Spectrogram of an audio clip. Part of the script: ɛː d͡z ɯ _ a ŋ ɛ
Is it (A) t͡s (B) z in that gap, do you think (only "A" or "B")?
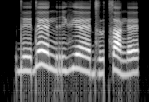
A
